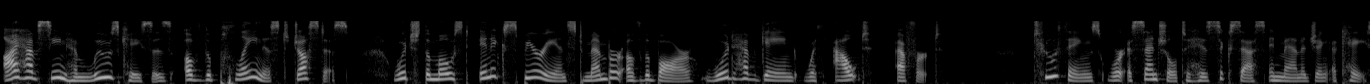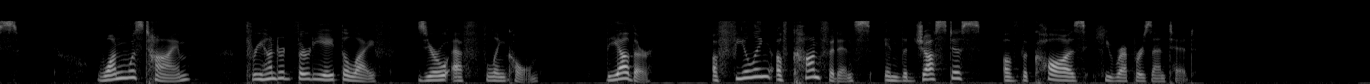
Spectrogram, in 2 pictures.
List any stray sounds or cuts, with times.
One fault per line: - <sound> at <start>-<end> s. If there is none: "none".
none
